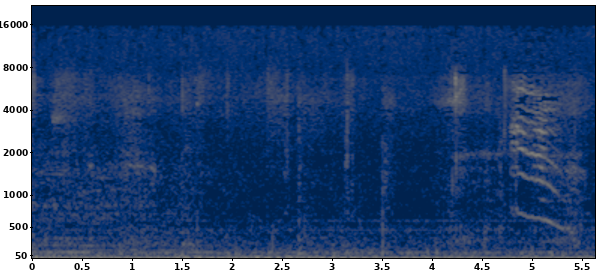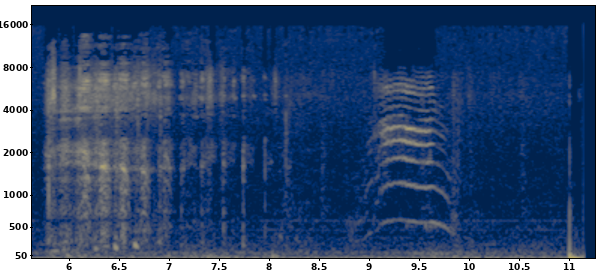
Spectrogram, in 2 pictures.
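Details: Maci the house cat lets out two drawn-out harmonic meows, the first falling, the second rising and dropping in an arch, separated by a burst of rustling noise, ending with a sharp knock.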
